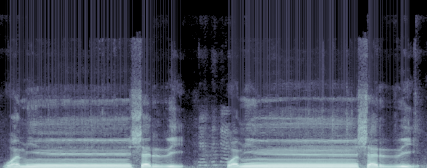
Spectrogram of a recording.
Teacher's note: Nun sukun bertemu dengan shin, ya ikhfa hakiki harus dibaca dengan samar dan ditahan 2 harokat.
